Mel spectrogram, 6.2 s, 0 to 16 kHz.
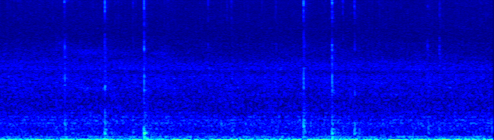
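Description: Typing on a Lenovo Y50-70 laptop keyboard: separate keystroke clicks, irregular and a few tenths of a second to about a second apart, over a steady low hum.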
